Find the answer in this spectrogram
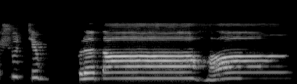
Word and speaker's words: शुचिव्रताः: उसके साथ है जी आपकी आघात, आघात लगेगा आधे व का, व्यक्ति वाला आधा व, गोल जो सर्कल होता है ना, छोटू सा गोल, आधा वो आ जाएगा, शुचिव। उसके बाद है व्रता, हा, विसर्ग का उच्चारण हा।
